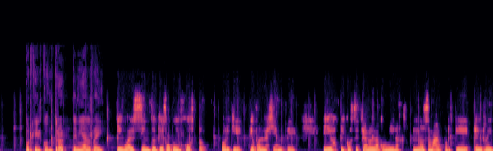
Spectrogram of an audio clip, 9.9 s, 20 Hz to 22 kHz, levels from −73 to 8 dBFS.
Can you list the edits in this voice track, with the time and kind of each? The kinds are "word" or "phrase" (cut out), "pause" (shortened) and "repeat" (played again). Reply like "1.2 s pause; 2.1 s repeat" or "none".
1.4 s word; 3.3 s word; 5.1 s word; 6.7 s word; 8.5 s word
